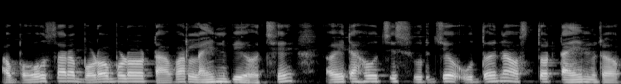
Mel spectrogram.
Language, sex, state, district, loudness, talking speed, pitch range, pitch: Odia, male, Odisha, Malkangiri, -17 LUFS, 185 wpm, 110-140 Hz, 125 Hz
